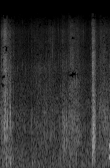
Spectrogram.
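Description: Footsteps crunching on dry pine needles and leaf litter, with two louder steps: one right at the start and one shortly before the end.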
